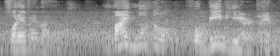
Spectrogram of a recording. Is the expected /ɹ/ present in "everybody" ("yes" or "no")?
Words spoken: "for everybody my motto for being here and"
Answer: no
